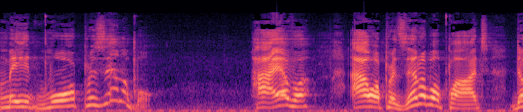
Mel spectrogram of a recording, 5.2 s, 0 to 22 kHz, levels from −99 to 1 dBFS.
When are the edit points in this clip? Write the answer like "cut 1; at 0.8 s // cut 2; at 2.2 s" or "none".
none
